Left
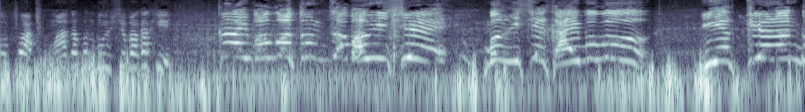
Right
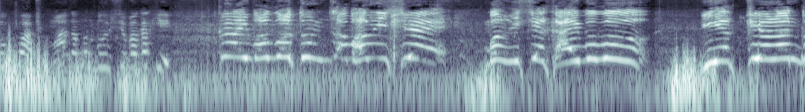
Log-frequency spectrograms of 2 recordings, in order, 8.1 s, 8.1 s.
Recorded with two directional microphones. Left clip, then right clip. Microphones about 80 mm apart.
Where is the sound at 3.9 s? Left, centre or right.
Left.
